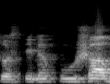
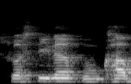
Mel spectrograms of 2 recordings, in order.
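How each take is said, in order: First: The last word has a 'sh' sound. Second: The last word has a 'kh' sound. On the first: This is how some other people say it. "कोई स्वस्ति न पूषा बोलता है" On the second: This is how it is said in some places. "कहीं स्वस्ति न पूखा बोलते हैं"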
